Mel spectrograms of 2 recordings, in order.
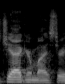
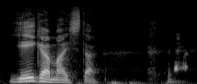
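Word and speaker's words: Jägermeister: pronunciation so i'm going to fix your german pronunciations notice this thing is jaggermeister it's jagermeister yeah we got we got a lot of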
